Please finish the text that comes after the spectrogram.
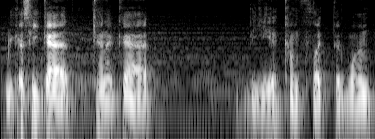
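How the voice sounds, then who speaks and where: A man's voice: sits low, measured pace, a bit bright, soft background music. A man playing a tabletop role-playing game, improvising narration of what his character does.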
